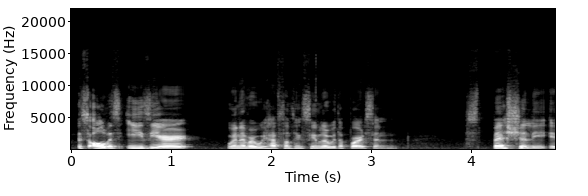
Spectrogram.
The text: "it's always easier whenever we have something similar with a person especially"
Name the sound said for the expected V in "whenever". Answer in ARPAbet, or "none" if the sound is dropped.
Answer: V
